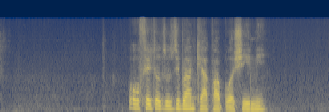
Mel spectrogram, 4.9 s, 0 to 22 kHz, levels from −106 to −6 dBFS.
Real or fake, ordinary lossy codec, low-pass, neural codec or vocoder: fake; none; 10.8 kHz; codec, 16 kHz in and 24 kHz out, 0.6 kbps, FocalCodec, streaming, 4096 codes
